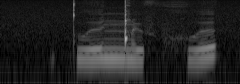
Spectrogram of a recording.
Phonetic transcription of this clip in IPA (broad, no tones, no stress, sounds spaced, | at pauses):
tʷ ɘ ŋ͡ǃ ʏ f xʷ ə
